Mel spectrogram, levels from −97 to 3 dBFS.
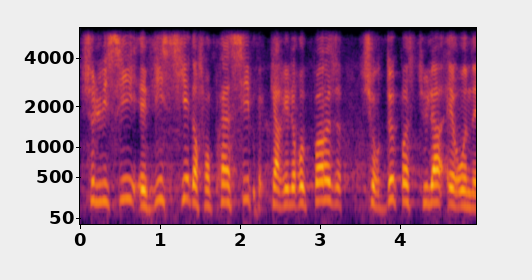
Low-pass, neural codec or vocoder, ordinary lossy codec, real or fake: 5.4 kHz; codec, 16 kHz, 4 kbps, X-Codec, WavLM features, trained on Multilingual LibriSpeech; Opus, 32 kbps; fake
